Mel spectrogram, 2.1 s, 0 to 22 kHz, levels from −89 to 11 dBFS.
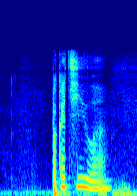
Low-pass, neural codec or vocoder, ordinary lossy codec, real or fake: none; none; none; real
